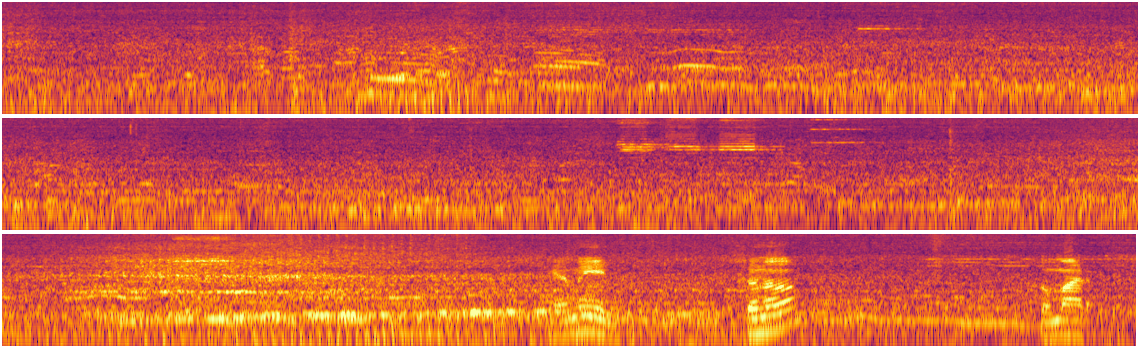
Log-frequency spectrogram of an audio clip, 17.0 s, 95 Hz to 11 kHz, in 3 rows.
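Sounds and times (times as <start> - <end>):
traffic: 0.0 - 17.0.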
